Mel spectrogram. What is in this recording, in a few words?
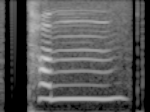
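"teon3", Cantonese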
